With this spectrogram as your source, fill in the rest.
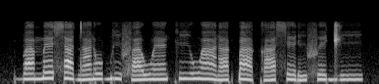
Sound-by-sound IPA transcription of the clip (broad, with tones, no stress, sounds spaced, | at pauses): b a˧ m ɛ˦ s a˦˨ d ã˨˦ ɾ o˦ b i˦˨ f a˨˦ w ɛ̃˧ k i˦ w ã˦˨ ɾ a˨˦ k͡p a˦˨ k a˨˦ s e˦˨ ɾ i˧ f e˦ d͡ʒ i˦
